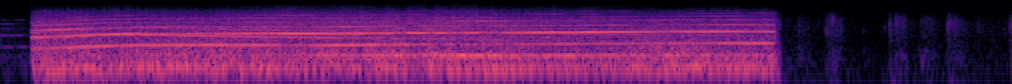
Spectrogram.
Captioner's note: police sirens blaring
